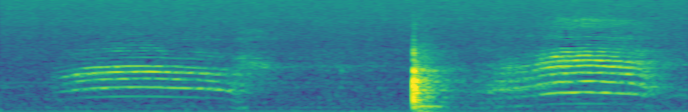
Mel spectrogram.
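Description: A pet cat meows twice in a quiet room, two drawn-out calls separated by a short sharp knock.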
